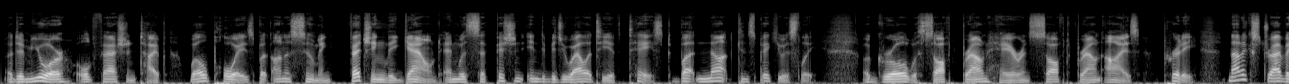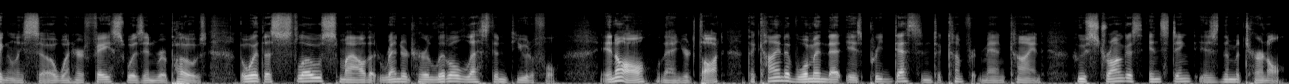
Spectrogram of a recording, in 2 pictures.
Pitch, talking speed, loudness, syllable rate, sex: 110 Hz, 165 wpm, -21 LUFS, 5.2 syllables/s, male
